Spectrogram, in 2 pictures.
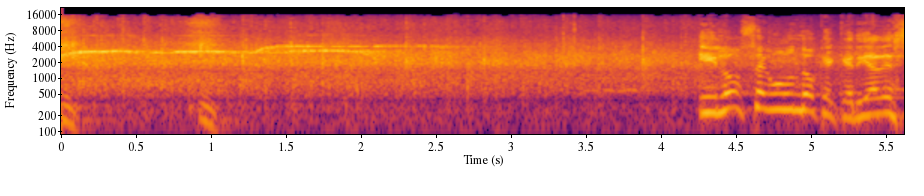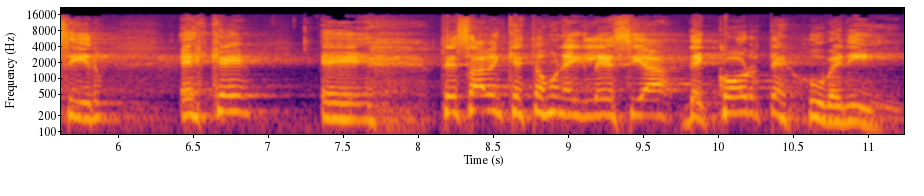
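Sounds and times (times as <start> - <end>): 
audience applauding: 0.0 - 6.5
speech: 4.2 - 11.2.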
